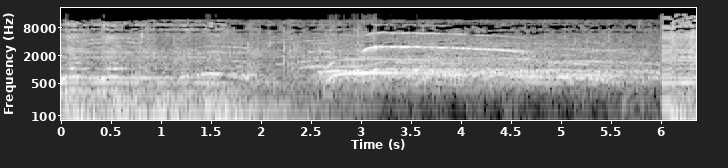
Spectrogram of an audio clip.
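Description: Bollywood dance music with a steady beat stops about two seconds in, and the audience then cheers, with long high-pitched shouts and whoops from children.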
